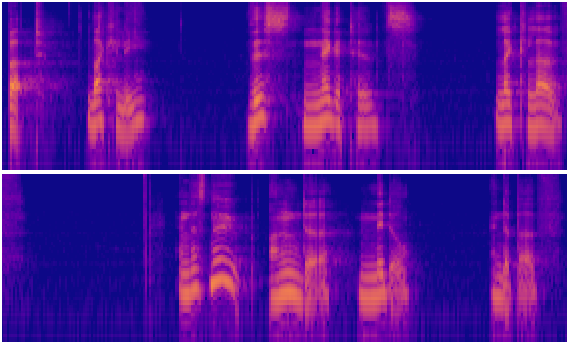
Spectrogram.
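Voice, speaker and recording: Very slow, deliberate young man reading poetry. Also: a little high. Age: young adult. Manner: very slow, deliberate reading that trails off to near silence. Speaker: postgraduate student reading a poem. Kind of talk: poetry recitation.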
